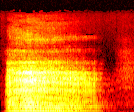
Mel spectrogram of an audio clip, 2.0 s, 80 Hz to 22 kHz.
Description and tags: roar subdued
Recording of a roar used in a computer game for a monster. This is the more subdueed version of three alternating sounds. Recorded with a Sony PCM M-10 for the Global Game Jam 2015.
computer-game, effect, game, monster, roar, sfx, subdued, video-game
